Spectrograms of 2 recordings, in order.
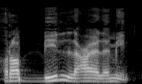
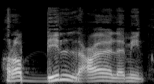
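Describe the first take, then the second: No difference in how they are said.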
